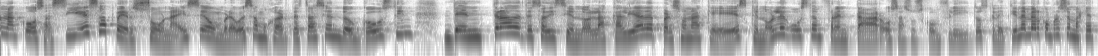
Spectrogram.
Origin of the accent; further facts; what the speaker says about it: Mexico; also born or lived in Boston; Y entonces, dentro de mi sistema de creencias como mexicana, estamos saliendo, eres mi novio, ¿no?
